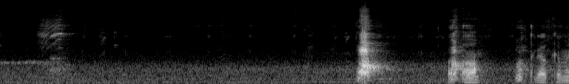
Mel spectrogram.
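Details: Max, a pet Chihuahua cross, after running around wildly for a few moments: a few sharp barks near the end, one single bark then short clustered yaps, with a man speaking Spanish and a quiet background hiss.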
